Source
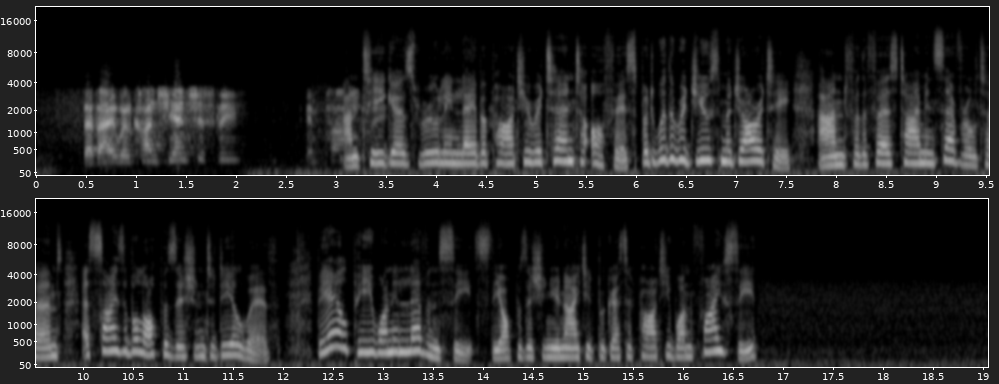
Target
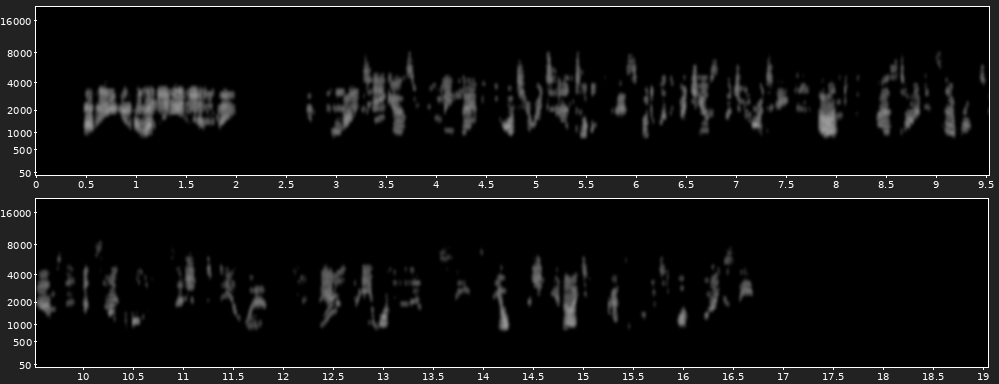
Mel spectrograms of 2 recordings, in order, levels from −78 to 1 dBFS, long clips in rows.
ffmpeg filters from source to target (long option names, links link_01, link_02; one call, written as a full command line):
ffmpeg -i in.wav -af "lowpass=frequency=4600:width_type=q:width=2.2,afftfilt=real='re*gte(hypot(re,im),0.0158)':imag='im*gte(hypot(re,im),0.0158)':win_size=1024:overlap=0.75,afftfilt=real='re*gte(b*sr/1024,910*pow(1900/910,0.5+0.5*sin(2*PI*1.6*pts/sr)))':imag='im*gte(b*sr/1024,910*pow(1900/910,0.5+0.5*sin(2*PI*1.6*pts/sr)))':win_size=1024:overlap=0.75" out.wav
